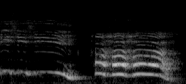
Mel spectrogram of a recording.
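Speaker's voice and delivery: high hee-hee rising into loud ha-ha; playful storybook laughter; acted monkey giggling. Monkey and cat's mischievous giggling.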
